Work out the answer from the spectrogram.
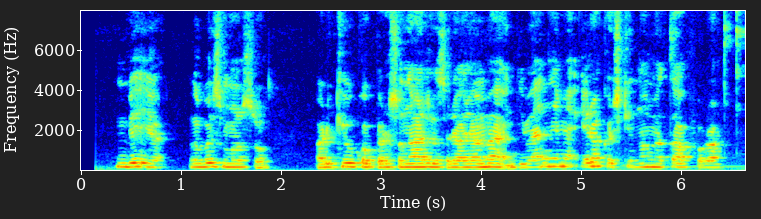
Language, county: Lithuanian, Vilnius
